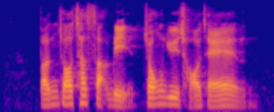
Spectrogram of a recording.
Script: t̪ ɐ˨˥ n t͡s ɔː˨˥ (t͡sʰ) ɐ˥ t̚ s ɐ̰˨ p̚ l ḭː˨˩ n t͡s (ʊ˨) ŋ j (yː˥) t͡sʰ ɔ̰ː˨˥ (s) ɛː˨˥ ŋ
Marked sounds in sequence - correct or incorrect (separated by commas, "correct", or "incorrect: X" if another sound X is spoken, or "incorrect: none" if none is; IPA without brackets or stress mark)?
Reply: correct, incorrect: ʊ˥, correct, incorrect: t͡s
